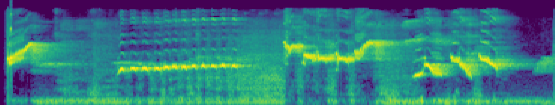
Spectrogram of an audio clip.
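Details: Captive white-rumped shama song played to prompt lazy birds to sing: loud whistled phrases, a rising note, a rapid trill of repeated chips, then varied rich whistles sliding up and down, over low background hum.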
